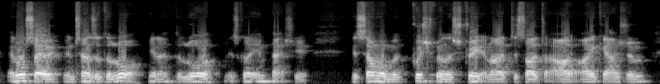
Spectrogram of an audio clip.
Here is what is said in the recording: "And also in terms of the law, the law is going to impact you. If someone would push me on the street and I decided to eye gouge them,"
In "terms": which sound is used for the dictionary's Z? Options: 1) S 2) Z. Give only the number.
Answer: 2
